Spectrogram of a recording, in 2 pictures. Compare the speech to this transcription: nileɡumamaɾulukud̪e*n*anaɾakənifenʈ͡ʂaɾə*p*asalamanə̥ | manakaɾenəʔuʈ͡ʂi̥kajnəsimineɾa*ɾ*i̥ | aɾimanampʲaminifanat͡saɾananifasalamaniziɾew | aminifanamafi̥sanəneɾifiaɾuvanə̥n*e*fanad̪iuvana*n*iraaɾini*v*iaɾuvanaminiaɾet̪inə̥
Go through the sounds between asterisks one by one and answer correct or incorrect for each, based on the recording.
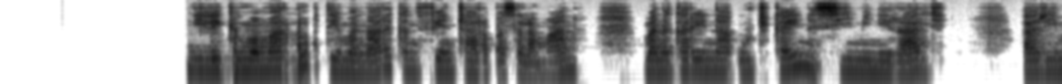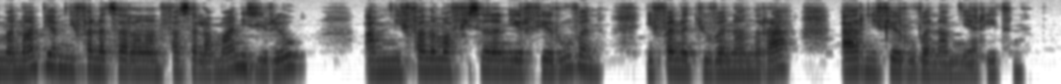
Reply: incorrect: m, correct, incorrect: l, incorrect: i, correct, incorrect: f

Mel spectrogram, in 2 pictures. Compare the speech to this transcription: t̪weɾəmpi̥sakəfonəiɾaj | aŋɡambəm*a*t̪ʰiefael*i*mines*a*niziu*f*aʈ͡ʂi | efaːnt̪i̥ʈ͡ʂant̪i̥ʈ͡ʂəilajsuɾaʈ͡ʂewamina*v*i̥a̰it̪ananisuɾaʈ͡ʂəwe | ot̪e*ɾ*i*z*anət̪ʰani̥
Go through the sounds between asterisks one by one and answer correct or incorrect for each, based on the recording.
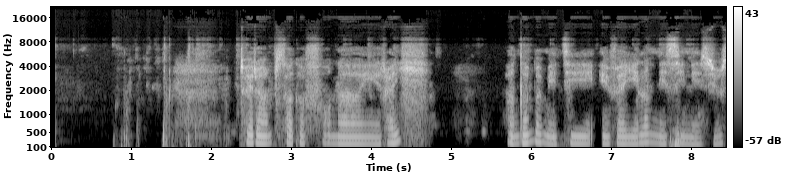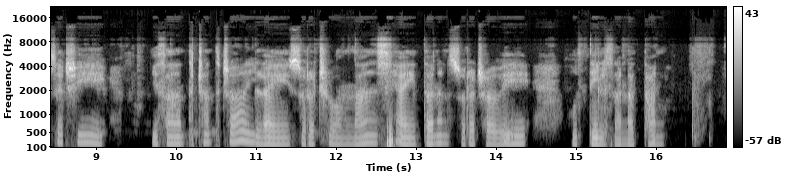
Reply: incorrect: e, incorrect: a, incorrect: i, incorrect: s, incorrect: z, incorrect: l, correct

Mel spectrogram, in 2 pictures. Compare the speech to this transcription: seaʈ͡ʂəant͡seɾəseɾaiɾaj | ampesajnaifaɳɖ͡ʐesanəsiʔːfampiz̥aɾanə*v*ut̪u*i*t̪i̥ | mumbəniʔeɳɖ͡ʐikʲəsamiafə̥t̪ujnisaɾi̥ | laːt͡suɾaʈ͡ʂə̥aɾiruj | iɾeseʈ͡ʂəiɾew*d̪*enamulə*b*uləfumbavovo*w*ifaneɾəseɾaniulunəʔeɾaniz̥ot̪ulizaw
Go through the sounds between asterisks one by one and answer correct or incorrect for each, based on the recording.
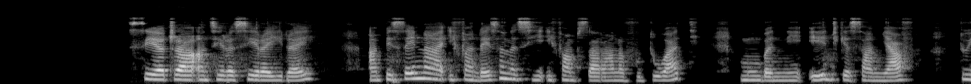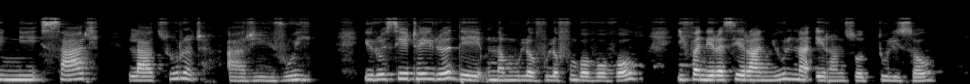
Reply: correct, incorrect: a, correct, incorrect: v, correct

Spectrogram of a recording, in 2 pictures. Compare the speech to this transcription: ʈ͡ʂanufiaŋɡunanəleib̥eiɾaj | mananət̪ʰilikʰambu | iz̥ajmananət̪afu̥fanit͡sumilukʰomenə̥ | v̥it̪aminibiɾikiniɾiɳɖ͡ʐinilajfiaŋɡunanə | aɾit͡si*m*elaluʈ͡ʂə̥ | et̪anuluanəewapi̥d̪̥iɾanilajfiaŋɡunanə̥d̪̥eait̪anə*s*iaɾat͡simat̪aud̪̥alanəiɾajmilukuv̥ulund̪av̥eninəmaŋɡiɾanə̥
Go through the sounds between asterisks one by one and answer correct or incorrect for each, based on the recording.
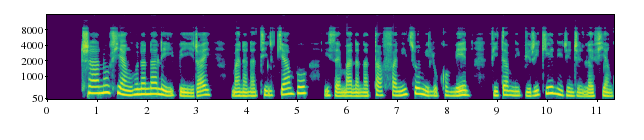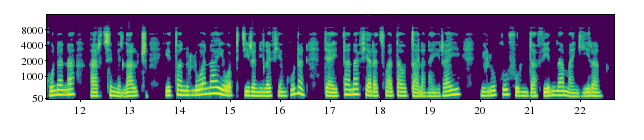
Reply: correct, incorrect: f

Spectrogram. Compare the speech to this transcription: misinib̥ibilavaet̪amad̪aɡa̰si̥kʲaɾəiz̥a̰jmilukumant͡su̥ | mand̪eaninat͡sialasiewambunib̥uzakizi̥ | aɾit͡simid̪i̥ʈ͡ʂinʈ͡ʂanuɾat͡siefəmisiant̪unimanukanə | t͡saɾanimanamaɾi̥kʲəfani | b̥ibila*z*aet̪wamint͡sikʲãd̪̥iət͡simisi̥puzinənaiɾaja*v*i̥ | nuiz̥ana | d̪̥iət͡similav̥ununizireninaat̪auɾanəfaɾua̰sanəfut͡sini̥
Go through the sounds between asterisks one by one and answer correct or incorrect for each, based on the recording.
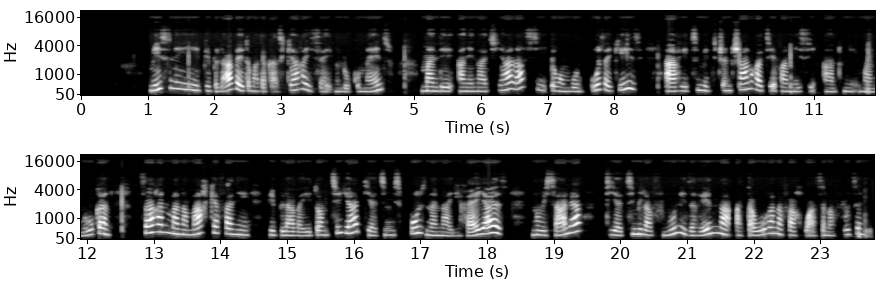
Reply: incorrect: v, incorrect: z

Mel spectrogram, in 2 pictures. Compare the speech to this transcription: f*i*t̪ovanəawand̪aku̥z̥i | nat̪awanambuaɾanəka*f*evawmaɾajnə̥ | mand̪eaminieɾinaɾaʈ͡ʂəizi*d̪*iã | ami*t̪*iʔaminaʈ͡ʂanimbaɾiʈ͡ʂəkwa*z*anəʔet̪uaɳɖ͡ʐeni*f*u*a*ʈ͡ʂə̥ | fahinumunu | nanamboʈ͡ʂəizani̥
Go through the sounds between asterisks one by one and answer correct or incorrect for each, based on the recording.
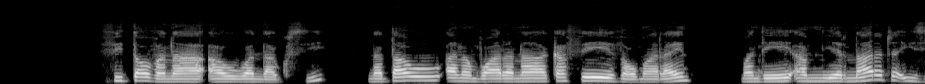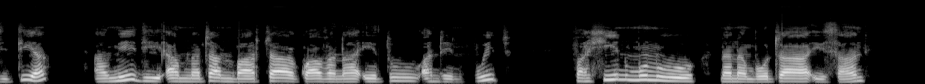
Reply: correct, correct, incorrect: t̪, incorrect: d̪, incorrect: v, incorrect: v, incorrect: i

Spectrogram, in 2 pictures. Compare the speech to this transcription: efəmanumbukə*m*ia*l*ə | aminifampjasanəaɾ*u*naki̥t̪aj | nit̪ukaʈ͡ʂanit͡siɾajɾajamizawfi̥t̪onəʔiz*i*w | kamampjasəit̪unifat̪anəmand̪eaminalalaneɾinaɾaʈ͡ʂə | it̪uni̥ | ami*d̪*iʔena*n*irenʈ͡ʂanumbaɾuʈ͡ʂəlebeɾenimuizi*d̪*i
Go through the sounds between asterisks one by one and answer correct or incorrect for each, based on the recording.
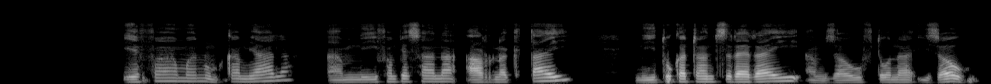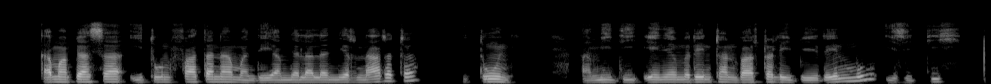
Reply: correct, correct, correct, incorrect: a, correct, incorrect: m, incorrect: t̪

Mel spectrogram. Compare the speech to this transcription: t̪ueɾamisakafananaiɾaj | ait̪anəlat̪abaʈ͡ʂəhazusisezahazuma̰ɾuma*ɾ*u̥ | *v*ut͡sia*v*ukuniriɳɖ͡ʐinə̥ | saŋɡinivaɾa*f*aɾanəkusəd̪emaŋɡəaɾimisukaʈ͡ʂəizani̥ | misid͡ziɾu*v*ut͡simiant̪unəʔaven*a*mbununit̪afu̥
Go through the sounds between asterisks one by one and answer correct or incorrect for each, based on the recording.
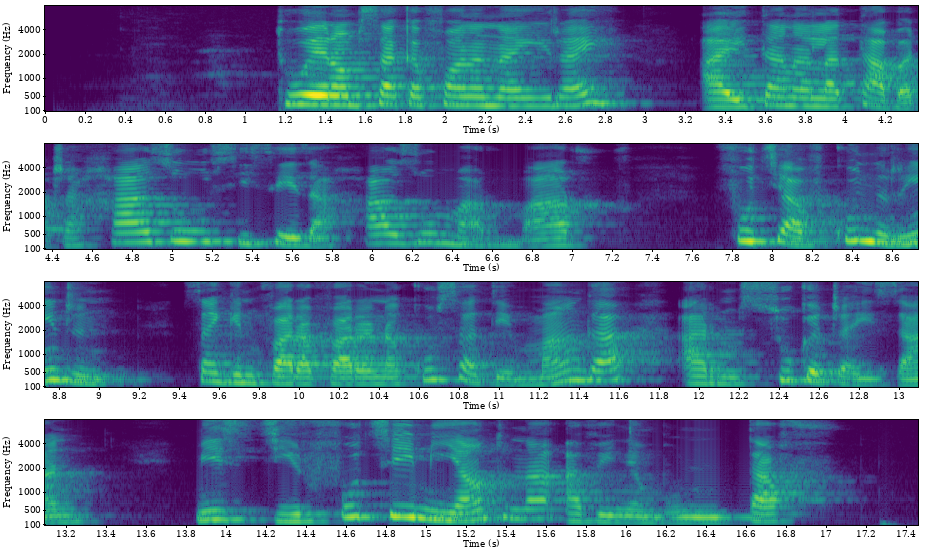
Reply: correct, incorrect: f, correct, incorrect: v, incorrect: f, correct

